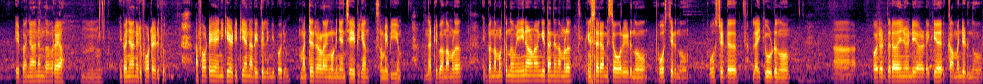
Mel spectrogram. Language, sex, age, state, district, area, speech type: Malayalam, male, 18-30, Kerala, Idukki, rural, spontaneous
